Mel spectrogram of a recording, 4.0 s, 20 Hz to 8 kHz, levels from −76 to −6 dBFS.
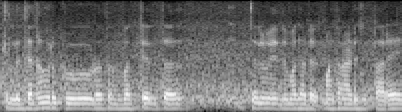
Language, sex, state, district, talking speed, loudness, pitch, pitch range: Kannada, male, Karnataka, Dakshina Kannada, 105 wpm, -15 LUFS, 125 Hz, 125-130 Hz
